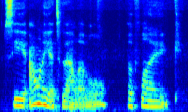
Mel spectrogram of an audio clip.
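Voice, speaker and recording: A woman's voice: fairly low pitch, moderate pace, vocal fry, dark tone, breathy edge, rough recording. A woman hosting a casual livestream. She talks in a chatty, giggly, rambling way, often restarting her sentences. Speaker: livestream host.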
